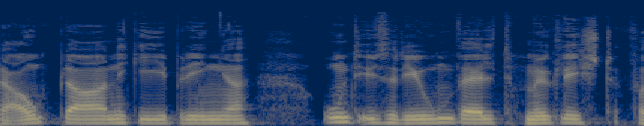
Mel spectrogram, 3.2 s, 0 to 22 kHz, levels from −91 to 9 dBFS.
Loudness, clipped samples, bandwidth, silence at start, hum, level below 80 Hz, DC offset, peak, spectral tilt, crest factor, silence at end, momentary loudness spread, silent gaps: -29 LUFS; under 0.1%; 12.5 kHz; 0 s; none; -66 dBFS; under 0.1%; -12 dBFS; -7.5 dB/octave; 16 dB; 0 s; 7 LU; none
